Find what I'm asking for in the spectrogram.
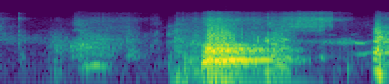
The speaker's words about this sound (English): dog too. The dog back there.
